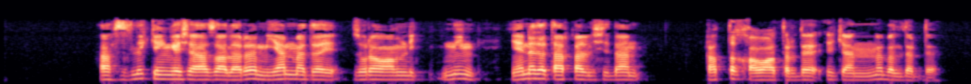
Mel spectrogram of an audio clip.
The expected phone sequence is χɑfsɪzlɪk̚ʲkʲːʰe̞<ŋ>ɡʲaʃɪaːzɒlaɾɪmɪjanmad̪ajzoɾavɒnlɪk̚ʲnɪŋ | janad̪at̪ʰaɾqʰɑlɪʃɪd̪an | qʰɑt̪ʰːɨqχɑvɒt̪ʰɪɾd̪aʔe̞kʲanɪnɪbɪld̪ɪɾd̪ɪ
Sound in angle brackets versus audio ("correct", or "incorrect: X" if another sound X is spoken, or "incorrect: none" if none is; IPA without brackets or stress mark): correct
